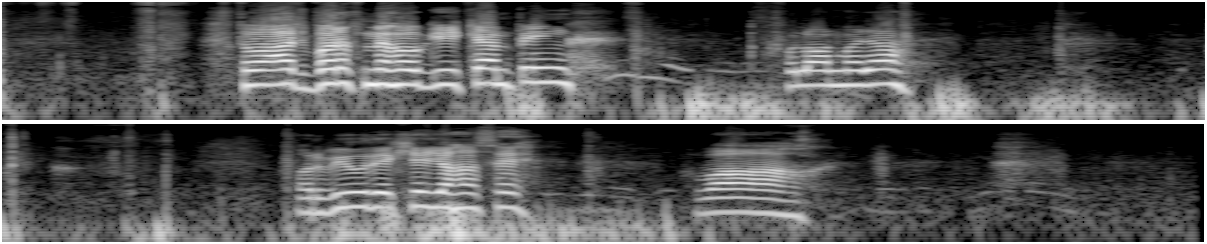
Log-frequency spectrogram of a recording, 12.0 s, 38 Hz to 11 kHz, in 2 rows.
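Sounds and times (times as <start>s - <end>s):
footsteps on wet grass: 0.0s - 12.0s.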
